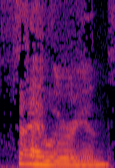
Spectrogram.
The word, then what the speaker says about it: Silurians: Oh, yes, next week we're talking about episode 8 and 9, and we go underground to meet the Silurians. – Woohoo! – Did I say that right? – Silurians.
